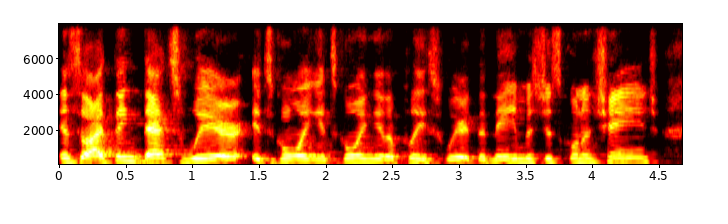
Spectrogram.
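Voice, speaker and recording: Over a quiet background, a woman speaks in a normal speaking voice at medium pitch and a moderate pace. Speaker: DEI professional, former recruiter. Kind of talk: interview answer.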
